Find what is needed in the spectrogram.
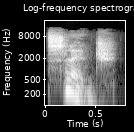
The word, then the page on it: sledge: British English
